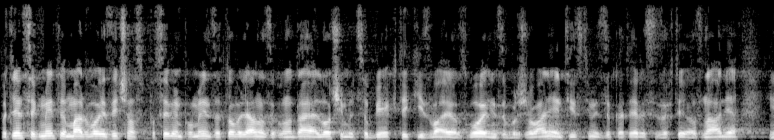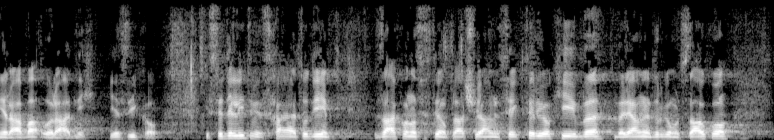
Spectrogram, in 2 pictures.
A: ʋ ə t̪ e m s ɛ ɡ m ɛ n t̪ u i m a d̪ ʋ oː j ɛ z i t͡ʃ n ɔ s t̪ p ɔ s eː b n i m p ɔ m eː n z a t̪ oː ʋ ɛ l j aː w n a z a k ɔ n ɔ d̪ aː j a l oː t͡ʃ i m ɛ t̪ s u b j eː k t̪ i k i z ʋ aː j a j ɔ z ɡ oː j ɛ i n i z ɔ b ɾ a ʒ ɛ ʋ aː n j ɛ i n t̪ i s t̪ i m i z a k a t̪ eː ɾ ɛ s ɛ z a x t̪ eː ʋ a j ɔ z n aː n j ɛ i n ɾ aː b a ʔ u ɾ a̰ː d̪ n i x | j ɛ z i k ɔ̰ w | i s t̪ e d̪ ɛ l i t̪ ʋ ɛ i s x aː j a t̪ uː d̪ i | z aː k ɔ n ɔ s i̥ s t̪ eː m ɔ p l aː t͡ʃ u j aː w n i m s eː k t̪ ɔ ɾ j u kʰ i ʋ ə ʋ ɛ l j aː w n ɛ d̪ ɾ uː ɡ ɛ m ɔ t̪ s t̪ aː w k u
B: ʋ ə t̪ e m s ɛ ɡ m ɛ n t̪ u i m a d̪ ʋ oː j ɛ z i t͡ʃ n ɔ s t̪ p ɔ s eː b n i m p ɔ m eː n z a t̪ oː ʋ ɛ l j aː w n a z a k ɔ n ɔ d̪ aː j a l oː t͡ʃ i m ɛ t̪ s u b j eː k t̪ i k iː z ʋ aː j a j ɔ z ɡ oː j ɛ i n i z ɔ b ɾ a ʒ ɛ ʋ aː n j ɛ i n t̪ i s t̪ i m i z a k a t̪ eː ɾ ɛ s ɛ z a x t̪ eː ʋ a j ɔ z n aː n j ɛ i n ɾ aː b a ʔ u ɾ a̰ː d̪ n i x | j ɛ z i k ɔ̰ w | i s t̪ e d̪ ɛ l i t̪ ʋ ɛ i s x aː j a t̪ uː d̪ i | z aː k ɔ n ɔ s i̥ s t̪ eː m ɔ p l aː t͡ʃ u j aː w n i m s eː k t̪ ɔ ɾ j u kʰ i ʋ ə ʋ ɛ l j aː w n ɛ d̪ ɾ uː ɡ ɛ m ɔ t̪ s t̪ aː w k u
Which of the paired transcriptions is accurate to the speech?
B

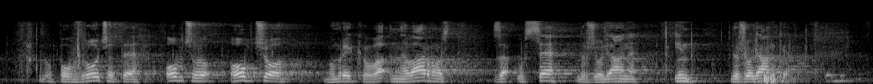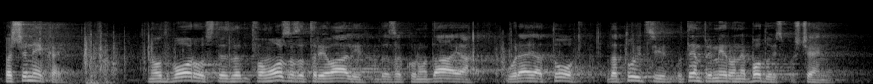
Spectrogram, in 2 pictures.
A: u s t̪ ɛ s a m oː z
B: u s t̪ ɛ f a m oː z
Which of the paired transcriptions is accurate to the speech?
B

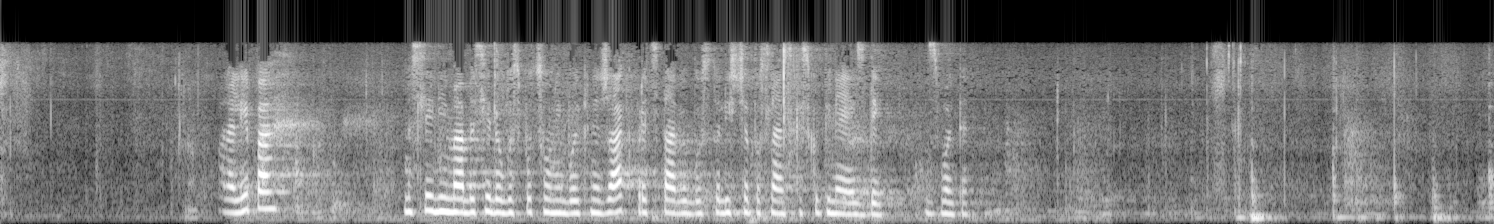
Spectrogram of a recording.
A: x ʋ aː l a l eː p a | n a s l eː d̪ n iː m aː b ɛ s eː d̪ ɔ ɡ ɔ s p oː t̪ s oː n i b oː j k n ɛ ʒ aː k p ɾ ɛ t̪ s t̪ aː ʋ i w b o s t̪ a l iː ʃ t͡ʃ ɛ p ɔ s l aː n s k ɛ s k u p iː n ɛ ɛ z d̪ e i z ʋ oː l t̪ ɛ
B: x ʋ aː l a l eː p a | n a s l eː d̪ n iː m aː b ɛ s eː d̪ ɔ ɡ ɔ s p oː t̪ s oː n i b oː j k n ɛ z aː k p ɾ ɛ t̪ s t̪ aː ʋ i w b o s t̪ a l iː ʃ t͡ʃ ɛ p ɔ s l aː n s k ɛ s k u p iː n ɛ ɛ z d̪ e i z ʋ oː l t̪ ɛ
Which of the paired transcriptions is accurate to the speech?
A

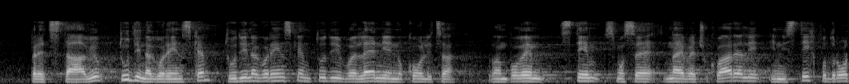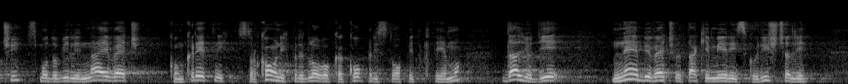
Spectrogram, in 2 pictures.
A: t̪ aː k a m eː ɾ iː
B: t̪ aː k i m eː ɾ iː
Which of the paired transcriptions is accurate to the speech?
B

